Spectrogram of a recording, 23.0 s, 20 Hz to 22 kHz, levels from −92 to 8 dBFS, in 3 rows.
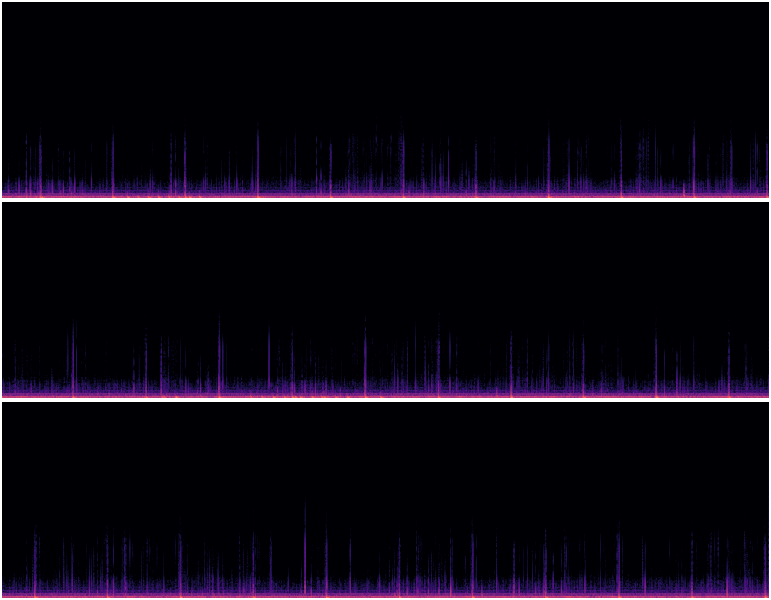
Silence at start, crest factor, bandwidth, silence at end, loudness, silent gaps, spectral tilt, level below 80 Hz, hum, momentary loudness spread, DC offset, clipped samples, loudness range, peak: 0 s; 22 dB; 6.6 kHz; 0 s; -39 LUFS; none; -10.5 dB/octave; -50 dBFS; none; 7 LU; under 0.1%; under 0.1%; 3 LU; -16 dBFS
